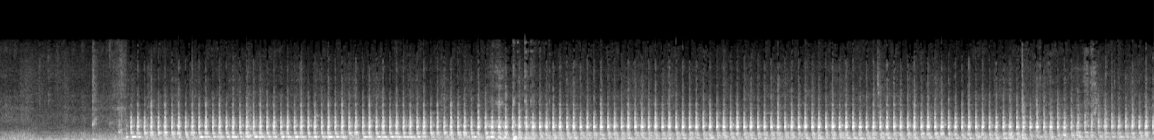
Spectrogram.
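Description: Magnetic stirrer running, its stir bar clattering against the bottom of a square bottle of tris buffer in a fast, even rattle while the buffer is mixed for pH adjustment. The rattle starts about a second in.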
